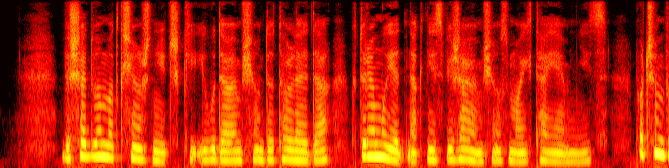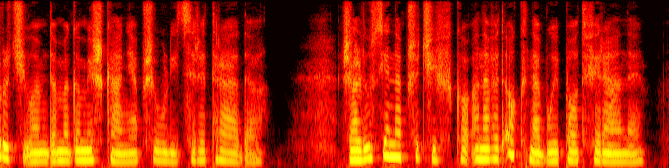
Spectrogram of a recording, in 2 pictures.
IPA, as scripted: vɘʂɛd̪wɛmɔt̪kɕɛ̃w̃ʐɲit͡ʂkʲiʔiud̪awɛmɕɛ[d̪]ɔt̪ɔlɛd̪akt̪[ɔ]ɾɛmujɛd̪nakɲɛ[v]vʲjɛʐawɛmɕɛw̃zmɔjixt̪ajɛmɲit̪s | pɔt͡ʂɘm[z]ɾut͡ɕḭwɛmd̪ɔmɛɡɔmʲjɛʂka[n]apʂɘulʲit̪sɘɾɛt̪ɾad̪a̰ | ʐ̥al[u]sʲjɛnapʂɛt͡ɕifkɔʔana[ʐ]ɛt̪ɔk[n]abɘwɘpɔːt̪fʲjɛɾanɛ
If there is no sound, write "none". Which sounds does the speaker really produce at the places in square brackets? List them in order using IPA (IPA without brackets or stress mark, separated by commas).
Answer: d̪, u, z, v, ɲ, u, v, n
